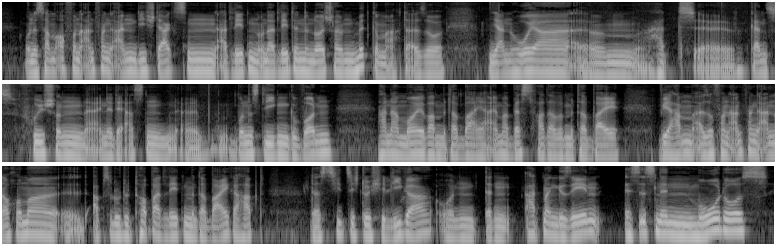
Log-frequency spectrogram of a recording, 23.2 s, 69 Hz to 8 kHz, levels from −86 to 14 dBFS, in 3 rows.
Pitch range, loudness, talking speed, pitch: 110-125 Hz, -23 LUFS, 175 wpm, 115 Hz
